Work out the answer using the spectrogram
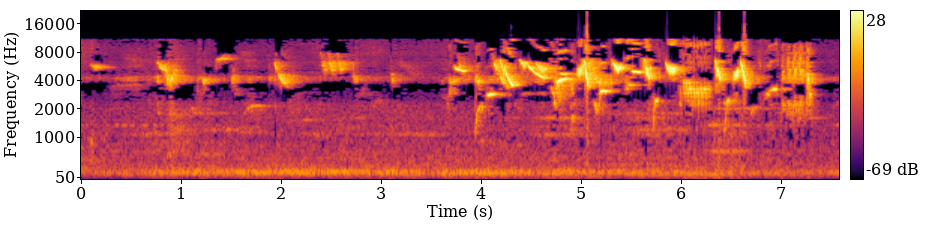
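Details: White Yorkshire canary, a domestic caged bird, singing for song training: scattered high chirps over a low hum at first, then a loud rapid series of sweeping whistled notes and trills in the second half.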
